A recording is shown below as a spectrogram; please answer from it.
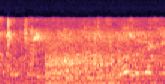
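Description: Outdoor ambience: indistinct voices and cooing bird calls, with a low steady rumble starting about half a second in.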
